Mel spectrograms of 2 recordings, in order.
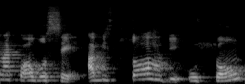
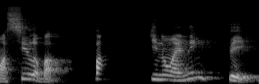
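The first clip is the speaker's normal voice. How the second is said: ordinary delivery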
